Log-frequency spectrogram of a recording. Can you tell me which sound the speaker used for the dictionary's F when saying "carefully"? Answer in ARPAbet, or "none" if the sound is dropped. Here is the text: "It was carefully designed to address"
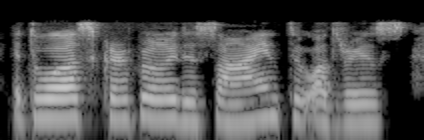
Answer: none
